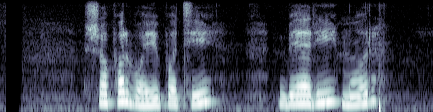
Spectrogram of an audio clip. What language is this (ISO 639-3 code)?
nep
